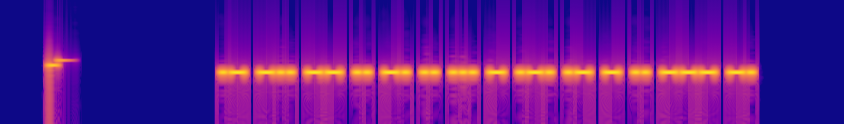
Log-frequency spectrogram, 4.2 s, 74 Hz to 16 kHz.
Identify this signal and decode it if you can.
Morse code, heard as a keyed tone, about 53 wpm, 700 Hz. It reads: ADMINISTRATION
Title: Sets of 5 Words - New Word Drill - 50wpm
